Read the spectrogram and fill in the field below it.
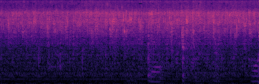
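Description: Fish sizzling steadily in hot oil in a pan, a continuous close crackle with a few brief clinks of stirring, no voices.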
